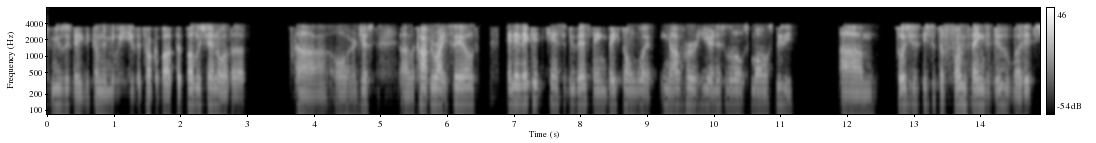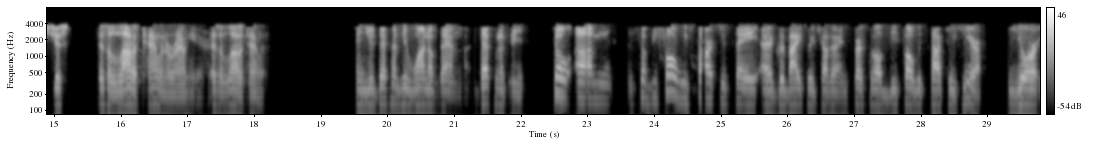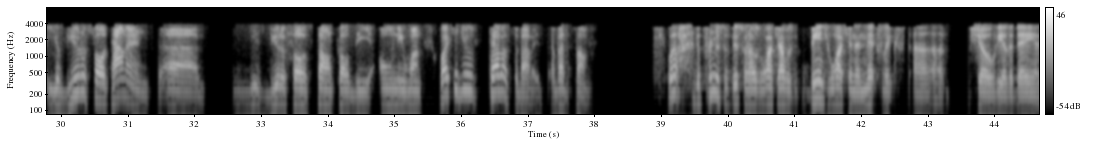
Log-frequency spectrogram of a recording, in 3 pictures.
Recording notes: On the phone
